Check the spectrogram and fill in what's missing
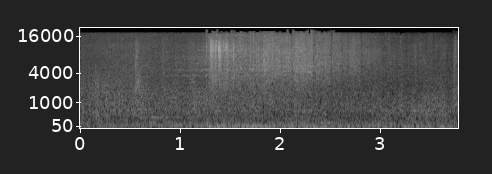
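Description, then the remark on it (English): The hull of the ship Louisiana crashes onto the rocks of an island's rugged shoreline at a bay's mouth a little after 2 a.m.: a loud, continuous low rumbling roar with a few brief cracking bursts of splintering timber, sustained throughout with no voices. “A little after 2 a.m., the sound of cracking timber filled the ship as the hull slammed into the rugged shoreline of an island at the bay's mouth.”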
